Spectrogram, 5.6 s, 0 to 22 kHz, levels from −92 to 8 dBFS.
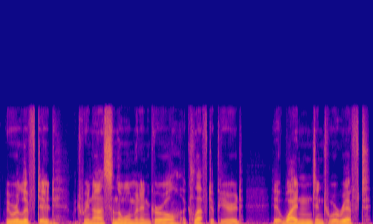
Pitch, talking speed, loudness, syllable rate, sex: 80 Hz, 195 wpm, -19 LUFS, 5.6 syllables/s, male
